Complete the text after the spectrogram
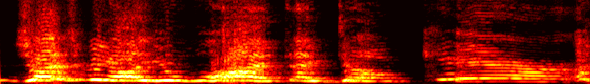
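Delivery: loud, slow, laughing shout of defiance; laughing defiant shout. Real, not acted. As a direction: laugh it out loud, daring them to judge. Defiant laughing outburst at viewers.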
